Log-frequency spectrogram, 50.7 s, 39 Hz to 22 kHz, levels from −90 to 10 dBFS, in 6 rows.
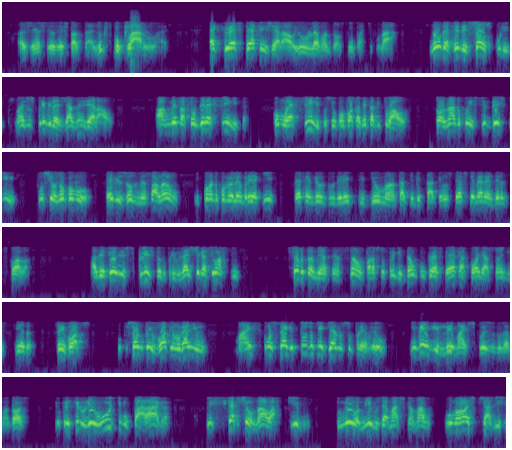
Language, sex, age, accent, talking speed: Portuguese, male, 60-79, Brazilian, 160 wpm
